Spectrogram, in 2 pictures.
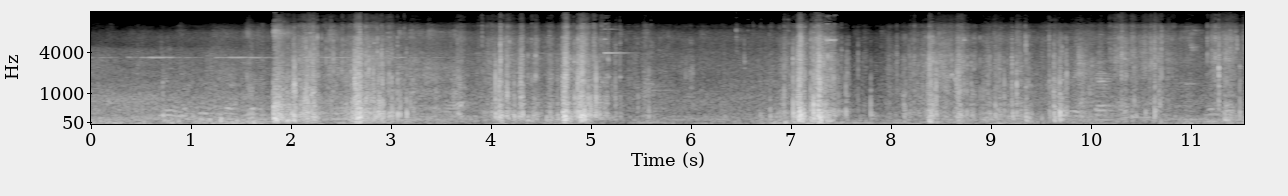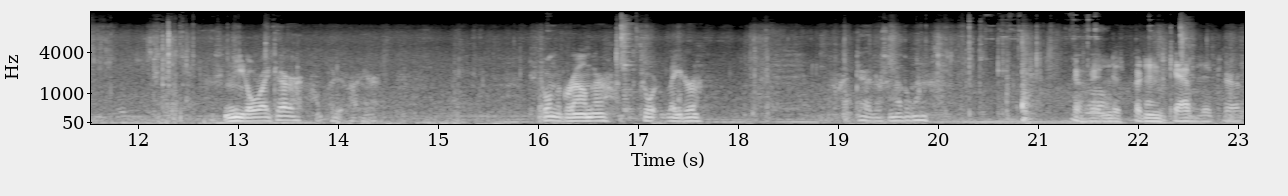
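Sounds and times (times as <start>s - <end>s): plastic items rattling in a tote: 1.8s - 5.6s, 6.7s - 12.8s.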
